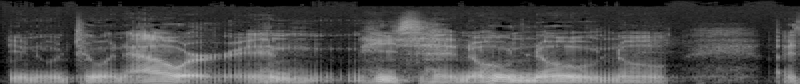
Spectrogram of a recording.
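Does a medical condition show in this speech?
Yes: vocal cord surgery recovery; voice not ready for full message, doctor limits teaching to 10-15 minutes.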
